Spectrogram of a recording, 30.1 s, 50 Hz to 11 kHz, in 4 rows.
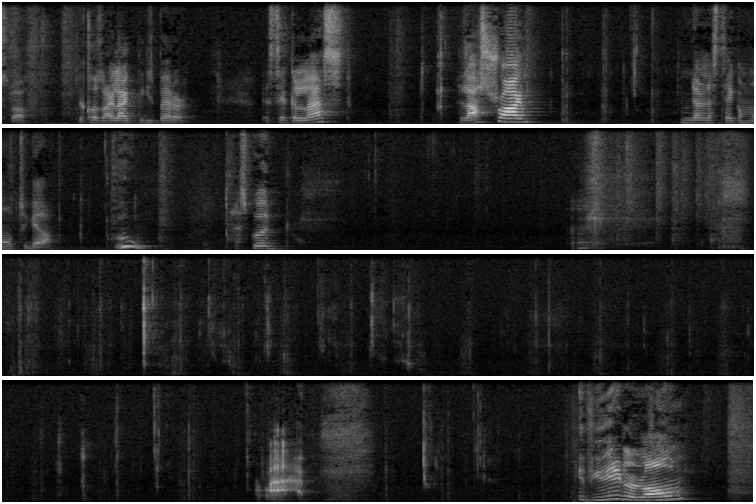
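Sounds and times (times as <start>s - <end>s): chewing and crunching candy: 3.3s - 7.2s, 13.6s - 25.6s, 26.2s - 28.1s
mouth sound: 8.6s - 9.2s.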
